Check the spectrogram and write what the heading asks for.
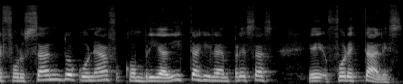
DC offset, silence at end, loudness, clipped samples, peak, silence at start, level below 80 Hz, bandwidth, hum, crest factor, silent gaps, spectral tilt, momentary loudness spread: under 0.1%; 0.05 s; -23 LUFS; under 0.1%; -6 dBFS; 0 s; -66 dBFS; 17 kHz; none; 16 dB; none; -6.5 dB/octave; 6 LU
